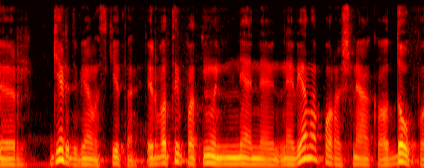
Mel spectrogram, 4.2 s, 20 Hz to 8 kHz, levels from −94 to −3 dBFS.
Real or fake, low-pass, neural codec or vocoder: fake; 7.2 kHz; codec, 16 kHz, 16 kbps, FunCodec, trained on LibriTTS, 50 frames a second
